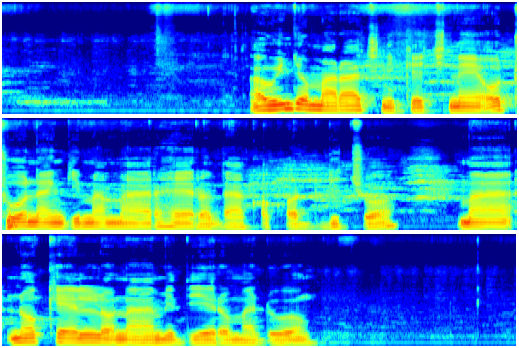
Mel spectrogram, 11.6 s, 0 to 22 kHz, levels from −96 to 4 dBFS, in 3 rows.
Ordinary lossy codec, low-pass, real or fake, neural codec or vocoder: none; 19.8 kHz; real; none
